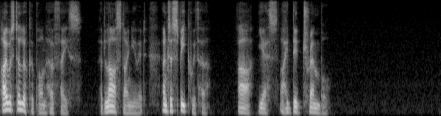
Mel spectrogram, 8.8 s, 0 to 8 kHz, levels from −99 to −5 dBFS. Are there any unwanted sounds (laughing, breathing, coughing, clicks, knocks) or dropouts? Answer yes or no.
no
